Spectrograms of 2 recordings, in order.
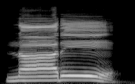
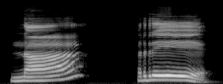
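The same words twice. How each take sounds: First: Said in the usual way. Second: ना rising long, pause, रे; syllable by syllable. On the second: Shown as a demonstration. Teacher sounding out for learners, syllable by syllable. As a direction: leave a gap between ना and रे. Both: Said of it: "एक एक अक्षर का उच्चारण".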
